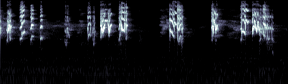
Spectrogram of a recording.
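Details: Lovebirds, green personata and green pied personata kept together in an aviary, produce scratchy high chirps in clusters, with thin drawn-out squeaks between groups and brief silences.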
